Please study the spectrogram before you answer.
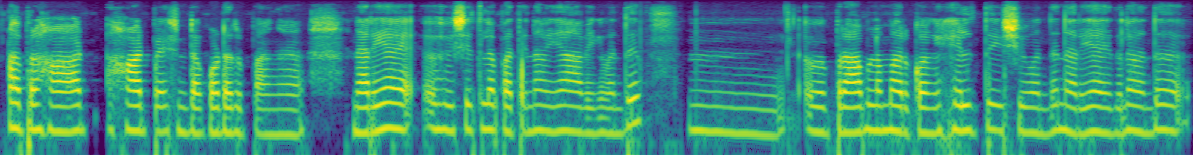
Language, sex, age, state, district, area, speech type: Tamil, female, 18-30, Tamil Nadu, Erode, rural, spontaneous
